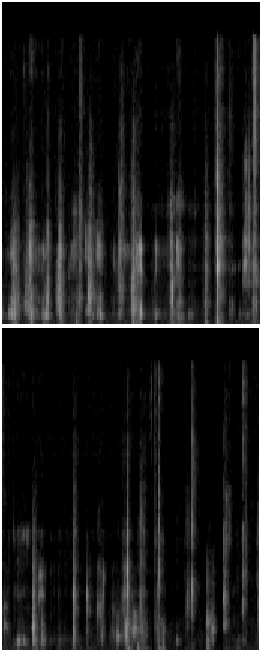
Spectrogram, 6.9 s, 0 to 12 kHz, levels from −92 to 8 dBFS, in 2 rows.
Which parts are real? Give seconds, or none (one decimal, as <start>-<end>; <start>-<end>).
0.0-1.8; 5.6-6.9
